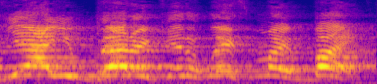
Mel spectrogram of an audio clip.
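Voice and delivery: loud, high shouted warning; angry dad voice. Acted. Owner warning off a bike thief, angry dad shout. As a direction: drive the thief off like a furious dad. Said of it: "in my best angry dad voice".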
